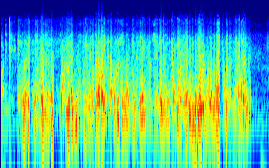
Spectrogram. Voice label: Underwater

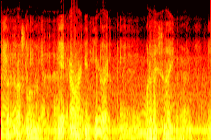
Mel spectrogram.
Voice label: Crosstalk

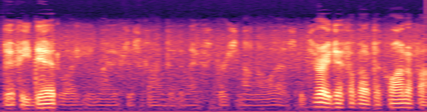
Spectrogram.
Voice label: Fluctuating

